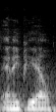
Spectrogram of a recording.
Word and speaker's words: NAPL: apple, which was NAPL, if you pronounce NAPL out as a word, sounded quite inoffensive, and was therefore a selection based on that.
